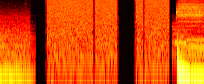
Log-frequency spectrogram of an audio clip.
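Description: Two bursts of white-noise static, cut off briefly between them, used as a video transition. Near the end a heavy bass hit lands and electronic background music begins.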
